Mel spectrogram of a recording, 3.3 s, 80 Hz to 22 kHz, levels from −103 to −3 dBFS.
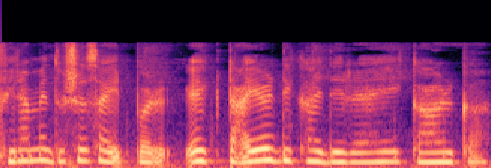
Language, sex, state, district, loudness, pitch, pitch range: Hindi, female, Arunachal Pradesh, Papum Pare, -14 LUFS, 245 Hz, 230-255 Hz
